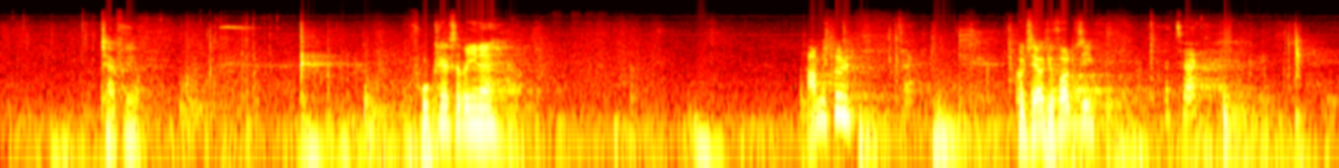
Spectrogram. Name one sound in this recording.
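A man speaks briefly through a microphone in a large echoing hall.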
